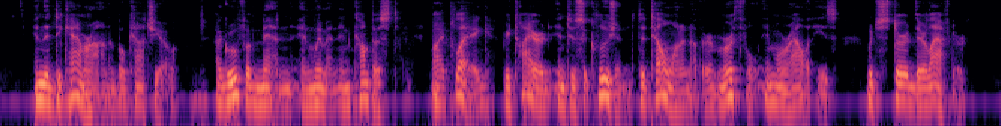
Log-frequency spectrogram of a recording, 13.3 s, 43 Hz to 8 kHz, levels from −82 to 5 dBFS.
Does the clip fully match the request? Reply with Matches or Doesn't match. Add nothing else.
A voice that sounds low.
Matches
